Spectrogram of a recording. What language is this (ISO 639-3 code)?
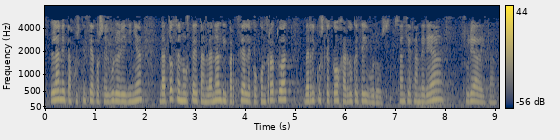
eus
